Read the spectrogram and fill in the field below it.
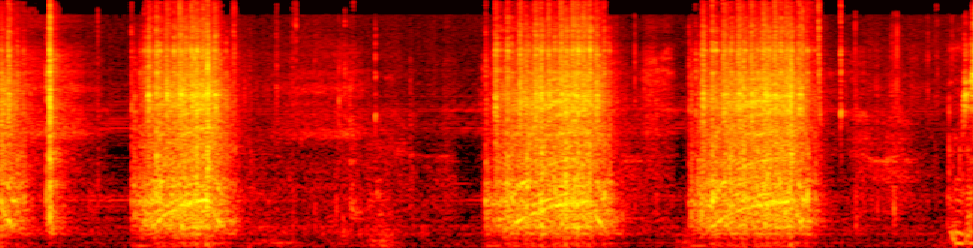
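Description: Sewing machine stitching channeling onto a strapless bra, three bursts of rapid mechanical whirring and needle clatter separated by quiet pauses with faint handling noise and some talk between them.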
